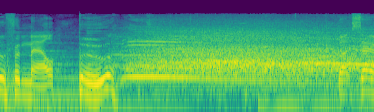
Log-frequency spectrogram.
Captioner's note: crowd Boos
